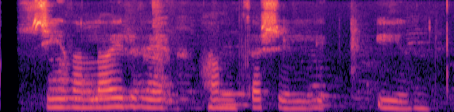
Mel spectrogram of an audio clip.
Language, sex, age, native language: Icelandic, male, 10, Icelandic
